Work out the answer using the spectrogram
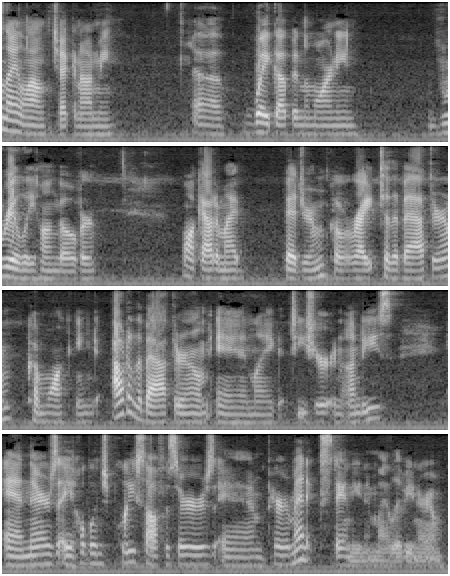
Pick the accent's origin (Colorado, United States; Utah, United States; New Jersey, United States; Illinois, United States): Colorado, United States; Greeley; I grew up in Greeley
